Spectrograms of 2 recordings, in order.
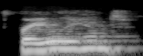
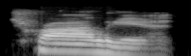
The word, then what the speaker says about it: Traliant: The TRP University thing, partnering with, and Anna, tell me if I'm mispronouncing it, Tralient, the vendor. They actually call themselves Traliant.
